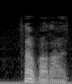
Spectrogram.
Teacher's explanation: Le T en double, ça se prononce en kabyle Ts.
